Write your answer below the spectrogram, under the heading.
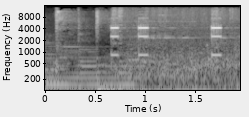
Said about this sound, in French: Ça, pour certains, c'est l'épicerie pour une semaine. Trois bips.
